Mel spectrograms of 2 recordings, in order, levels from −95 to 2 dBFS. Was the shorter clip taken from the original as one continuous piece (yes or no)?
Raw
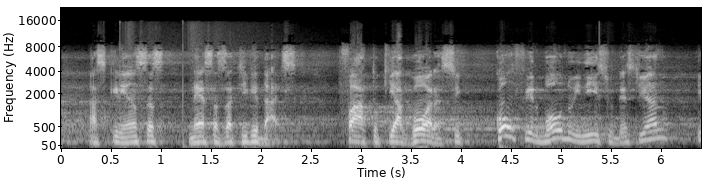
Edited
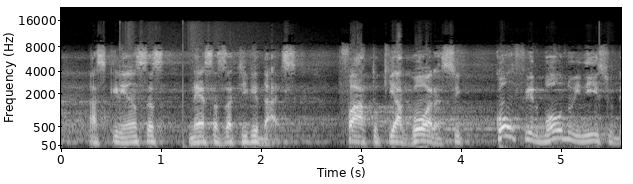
yes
